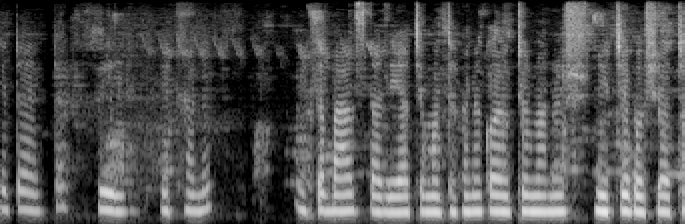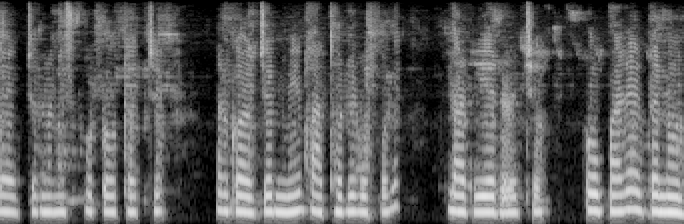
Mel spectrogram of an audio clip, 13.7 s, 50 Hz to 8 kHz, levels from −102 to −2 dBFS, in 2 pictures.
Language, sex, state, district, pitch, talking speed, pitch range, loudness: Bengali, female, West Bengal, Purulia, 215 Hz, 140 wpm, 210-225 Hz, -21 LUFS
